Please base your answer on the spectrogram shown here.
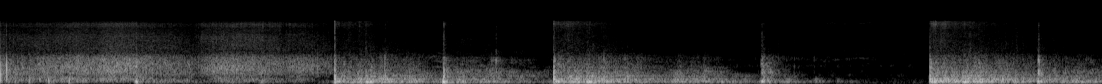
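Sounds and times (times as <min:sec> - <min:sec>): sharp firework crack: 0:00.0 - 0:04.1
firework shells booming: 0:00.0 - 0:08.2, 0:09.3 - 0:11.0.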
